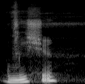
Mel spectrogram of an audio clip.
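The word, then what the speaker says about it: Umeshu: Umishu? – Yeah. – Umishu.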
